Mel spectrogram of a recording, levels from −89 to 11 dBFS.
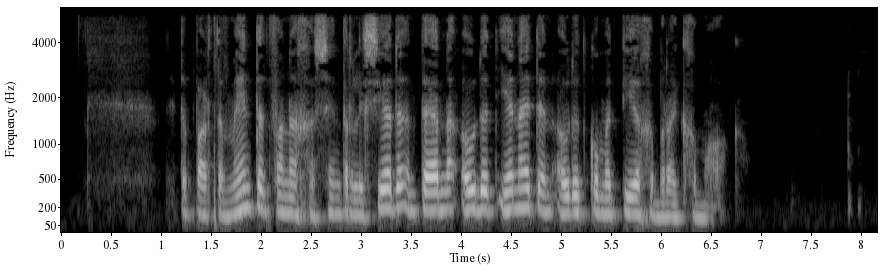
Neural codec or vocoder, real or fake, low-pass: none; real; 5.4 kHz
